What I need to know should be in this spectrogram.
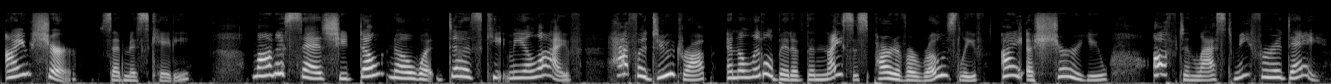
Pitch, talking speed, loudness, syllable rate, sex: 295 Hz, 175 wpm, -18 LUFS, 4.5 syllables/s, female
